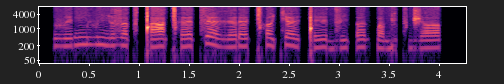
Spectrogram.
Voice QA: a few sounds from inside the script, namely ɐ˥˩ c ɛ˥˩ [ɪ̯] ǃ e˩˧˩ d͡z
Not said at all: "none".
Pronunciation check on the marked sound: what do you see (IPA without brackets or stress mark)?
ɪ̯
